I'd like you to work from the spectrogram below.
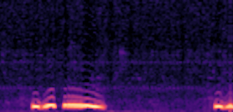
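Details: Spotted dove kept as a trained decoy, medium voice, used to draw wild doves in to fight. One phrase: a wavering double coo, then a long coo that slides downward. Another coo begins at the end, with quiet surroundings.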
